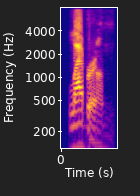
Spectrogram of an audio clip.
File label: "labarum", American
